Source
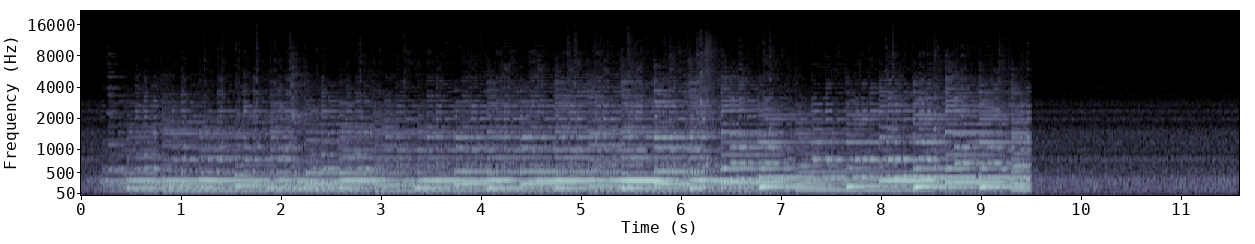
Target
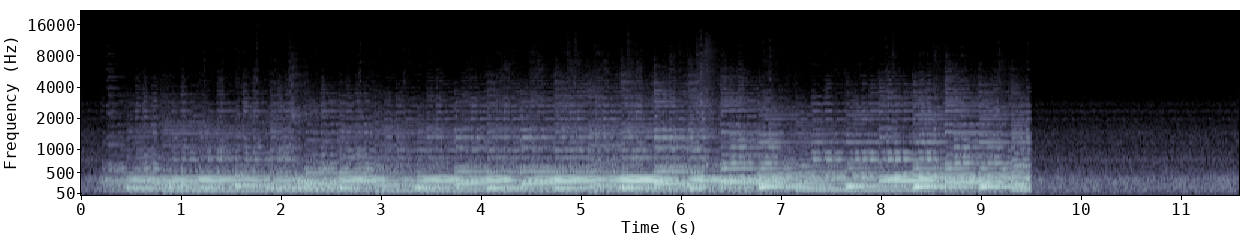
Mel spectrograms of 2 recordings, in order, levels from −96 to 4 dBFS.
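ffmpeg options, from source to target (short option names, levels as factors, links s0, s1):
-filter_complex "[0:a]tiltshelf=f=720:g=6,asplit=2[s0][s1];[s1]asetrate=52444,aresample=44100,atempo=0.840896,volume=0.447[s2];[s0][s2]amix=inputs=2:normalize=0"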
